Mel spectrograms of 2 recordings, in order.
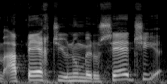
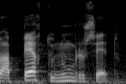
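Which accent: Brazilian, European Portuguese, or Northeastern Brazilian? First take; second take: Brazilian; European Portuguese. First: It is spoken in a general Brazilian accent. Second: It is spoken in a European Portuguese accent. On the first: "aqui você diria" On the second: "lá eles diriam"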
